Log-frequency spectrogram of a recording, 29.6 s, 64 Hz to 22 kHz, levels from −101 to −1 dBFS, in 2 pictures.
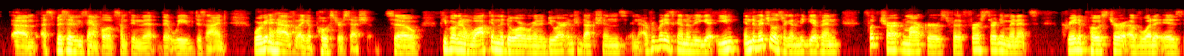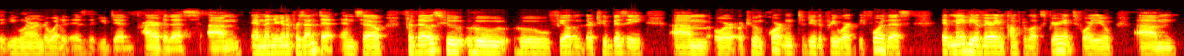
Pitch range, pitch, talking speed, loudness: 90-115 Hz, 100 Hz, 230 wpm, -19 LUFS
